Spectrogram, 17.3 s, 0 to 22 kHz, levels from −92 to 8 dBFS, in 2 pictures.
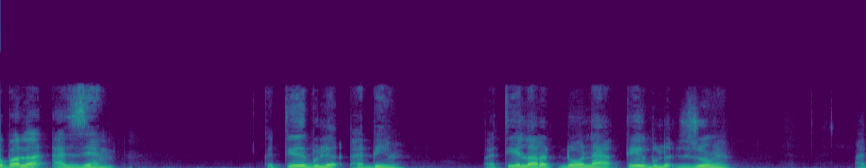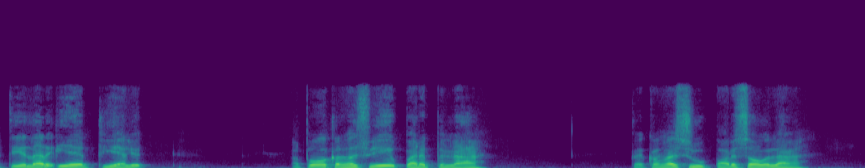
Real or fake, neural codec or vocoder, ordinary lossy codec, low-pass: fake; codec, 24 kHz, 1 kbps, SNAC; AAC, 64 kbps; 10.8 kHz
